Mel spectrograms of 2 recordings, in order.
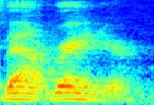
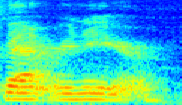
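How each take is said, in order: First: Rainier is said the Maryland local way. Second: Rainier is said the common, widely used way. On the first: This is how people in Maryland say it. "but there it's, it's Mount Rainier" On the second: This is how people here say it. "it's here is Mount Rainier"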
